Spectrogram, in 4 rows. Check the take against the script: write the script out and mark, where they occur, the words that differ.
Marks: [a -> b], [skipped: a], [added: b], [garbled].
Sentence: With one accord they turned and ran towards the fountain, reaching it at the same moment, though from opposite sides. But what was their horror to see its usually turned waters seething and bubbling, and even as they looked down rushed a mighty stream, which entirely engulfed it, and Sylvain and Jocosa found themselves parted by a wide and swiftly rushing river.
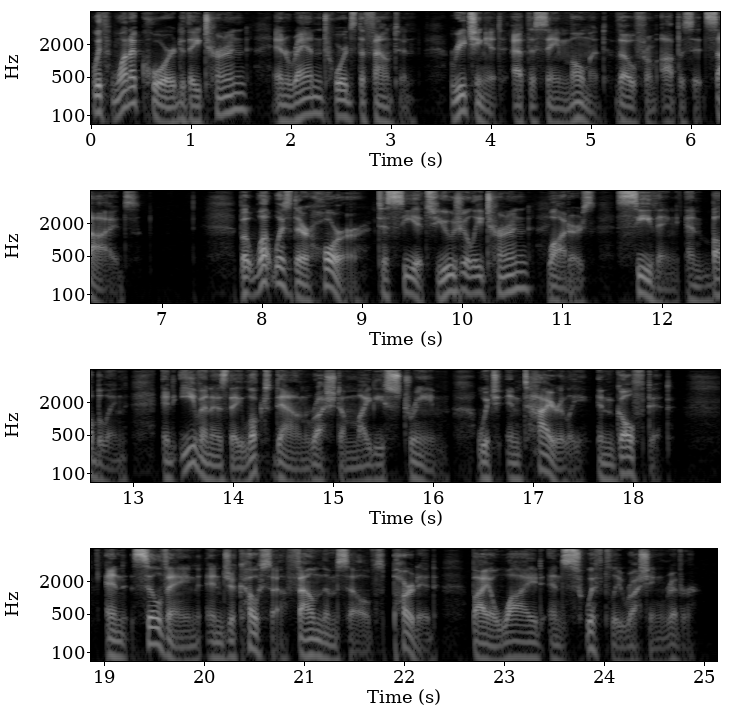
With one accord they turned and ran towards the fountain, reaching it at the same moment, though from opposite sides. But what was their horror to see its usually turned waters seething and bubbling, and even as they looked down rushed a mighty stream, which entirely engulfed it, and Sylvain and Jocosa found themselves parted by a wide and swiftly rushing river.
